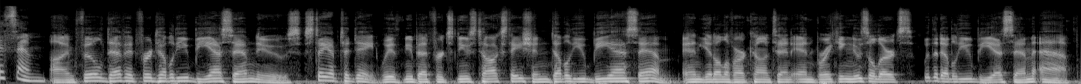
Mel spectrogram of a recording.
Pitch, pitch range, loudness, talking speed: 125 Hz, 115-140 Hz, -19 LUFS, 170 wpm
